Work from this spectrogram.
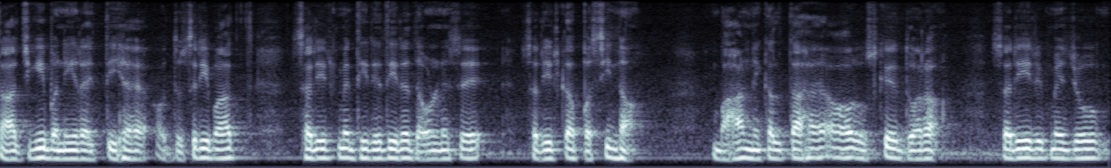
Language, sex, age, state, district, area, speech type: Hindi, male, 60+, Madhya Pradesh, Balaghat, rural, spontaneous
